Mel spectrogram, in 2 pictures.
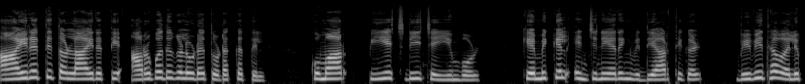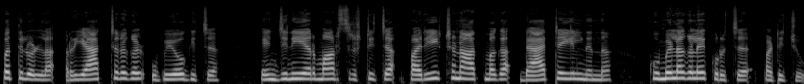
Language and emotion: Malayalam, neutral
